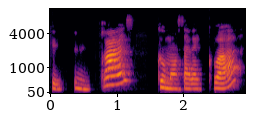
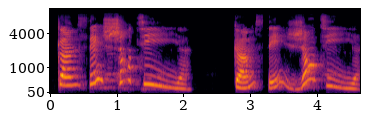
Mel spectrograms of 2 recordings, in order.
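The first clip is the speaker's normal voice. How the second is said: lecture lente; 4 semitones higher, much slower than usual. Shown as a demonstration. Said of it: "Il dit".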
